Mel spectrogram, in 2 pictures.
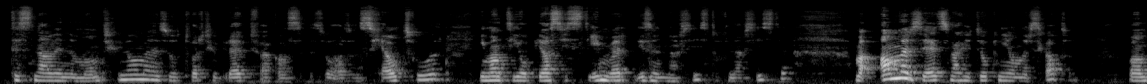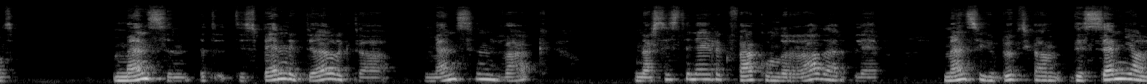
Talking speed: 140 wpm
